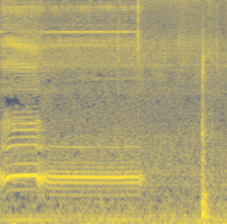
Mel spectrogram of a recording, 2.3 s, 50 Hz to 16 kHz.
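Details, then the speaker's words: XR5 turbo project car, electric pump tested by connecting 12 volts in the car: a quiet steady whine holds about a second and a half, then stops; the pump spins up and engages, working. "what we're listening for is we're listening for the pump firing up when I connect 12 volts"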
